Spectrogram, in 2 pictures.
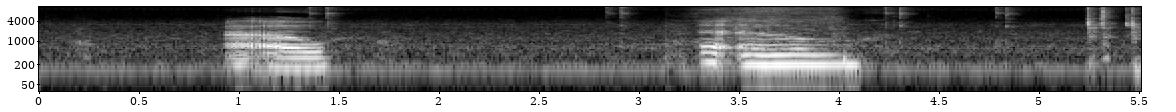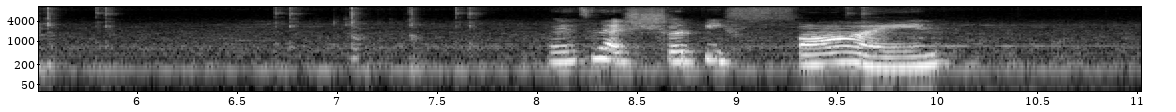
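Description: A young woman speaks in short bursts, close to a headset microphone.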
